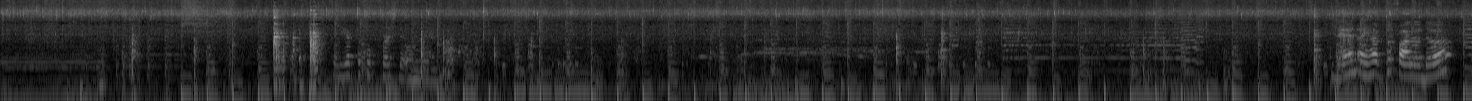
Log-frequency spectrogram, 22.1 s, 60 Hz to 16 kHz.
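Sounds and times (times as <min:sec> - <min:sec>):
onions sizzling in hot oil: 0:00.0 - 0:22.0
ladle tapping and scraping pan: 0:04.1 - 0:05.0, 0:06.2 - 0:08.3, 0:13.4 - 0:14.4, 0:17.0 - 0:17.7.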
